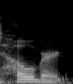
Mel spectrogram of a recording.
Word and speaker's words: Hobart: It is Hobart, like B-E-R-T. If you say Hobart down here, no one will bat an eye. Of course, if you say Hobart by this point, hardly anybody bats an eye.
